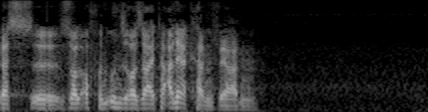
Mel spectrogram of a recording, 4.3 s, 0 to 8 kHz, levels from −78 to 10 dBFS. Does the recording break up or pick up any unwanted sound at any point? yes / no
no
